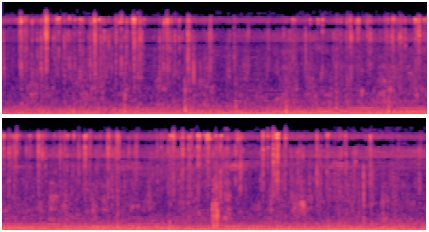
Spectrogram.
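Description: A basset hound being walked on a leash over asphalt: many light, quick clicks and jingles from the harness and leash hardware and the steps, over a steady low hum.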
